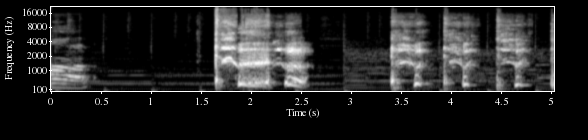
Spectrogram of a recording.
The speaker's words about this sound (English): My coughing is not getting in the recording. All right. I wish it was. I think that would make for better ratings.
